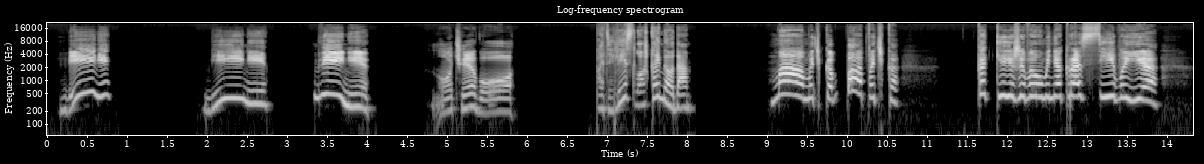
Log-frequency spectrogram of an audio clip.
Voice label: female russian english with russian accent and russian character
